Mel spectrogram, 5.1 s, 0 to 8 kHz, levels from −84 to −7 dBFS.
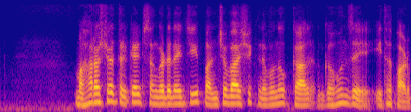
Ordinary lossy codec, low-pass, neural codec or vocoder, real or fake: Opus, 32 kbps; 7.2 kHz; codec, 16 kHz in and 24 kHz out, 0.9 kbps, LongCat-Audio-Codec, four codebook decoder; fake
